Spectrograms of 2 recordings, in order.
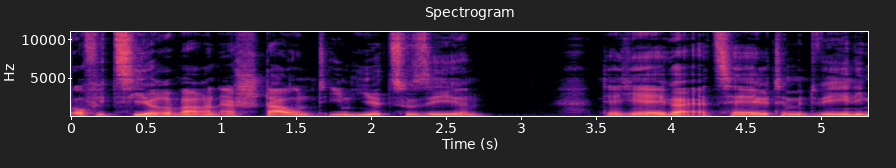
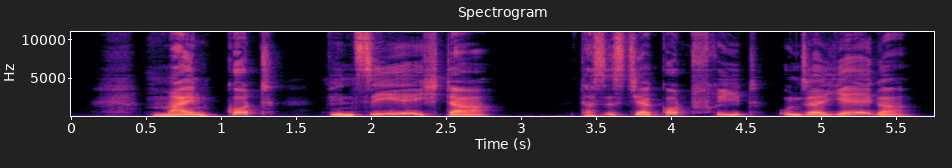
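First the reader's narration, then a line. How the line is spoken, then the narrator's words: Calling out. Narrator (German): sprang einer der Männer auf und rief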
